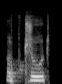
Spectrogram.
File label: "obtrude", Indian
